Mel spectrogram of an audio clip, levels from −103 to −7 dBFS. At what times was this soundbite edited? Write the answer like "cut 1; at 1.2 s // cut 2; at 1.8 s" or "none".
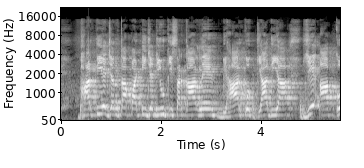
none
